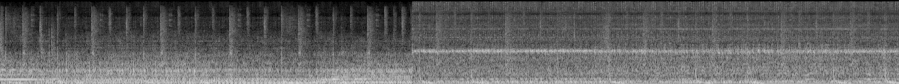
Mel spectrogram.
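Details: Supercharged Mustang, tune still being dialed in, AFRs around 14, EVAP sensor removed: loud, steady cold-start idle with a constant high supercharger whine on top, no knocks or misses; normal cold start.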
